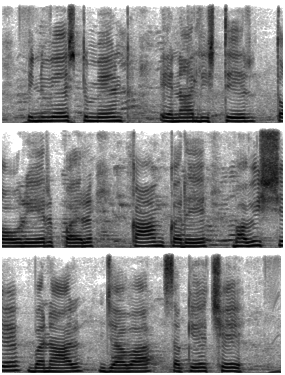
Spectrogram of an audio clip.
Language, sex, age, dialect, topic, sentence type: Magahi, female, 18-24, Northeastern/Surjapuri, banking, statement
